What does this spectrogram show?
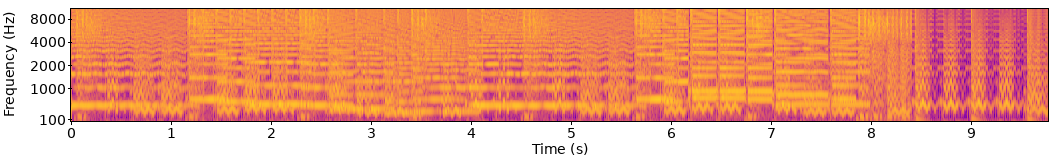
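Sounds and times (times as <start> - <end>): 
Amiga MOS6581R4 SID sound chip music: 0.0 - 9.7.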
